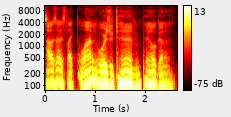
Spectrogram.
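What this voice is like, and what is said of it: Generic dumb voice. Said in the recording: “doing the generic dumb voice”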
